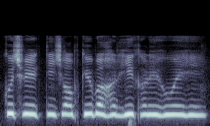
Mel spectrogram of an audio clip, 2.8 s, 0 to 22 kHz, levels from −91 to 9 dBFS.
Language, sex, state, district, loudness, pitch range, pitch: Hindi, female, Madhya Pradesh, Bhopal, -11 LUFS, 260-280 Hz, 265 Hz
